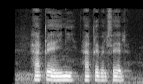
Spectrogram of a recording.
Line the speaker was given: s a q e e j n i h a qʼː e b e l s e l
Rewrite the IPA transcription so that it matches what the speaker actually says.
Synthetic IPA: h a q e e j n i h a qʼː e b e l f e l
